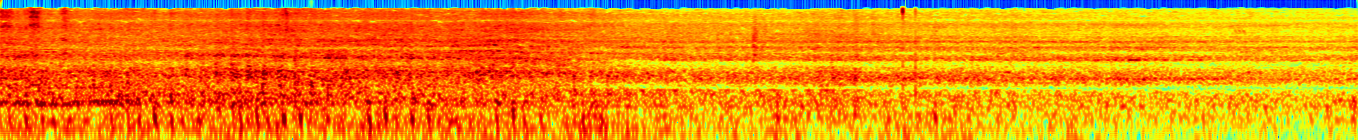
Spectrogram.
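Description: An express train's passenger coaches rolling past at speed, the wheels clattering over the rail joints. The rumble fades steadily over the second half as the train draws away.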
